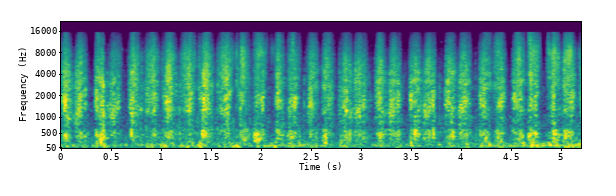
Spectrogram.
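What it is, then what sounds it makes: Leather shoe being brushed. A hollow, empty black leather shoe held by hand is brushed back and forth with a wooden-backed bristle shoe brush. Each stroke gives a bright, hissing rub, repeating at a steady quick pace of nearly three strokes per second with short gaps between them.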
